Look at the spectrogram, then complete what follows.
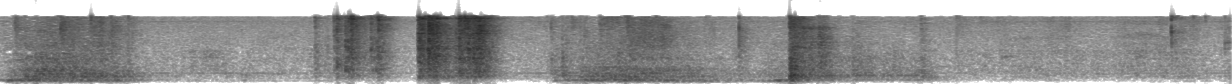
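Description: Kitchen drawer and cutlery being handled as a small spoon is fetched: rustling and rattling, a quick run of sharp clatters about three seconds in, and a single sharp click about six seconds in.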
